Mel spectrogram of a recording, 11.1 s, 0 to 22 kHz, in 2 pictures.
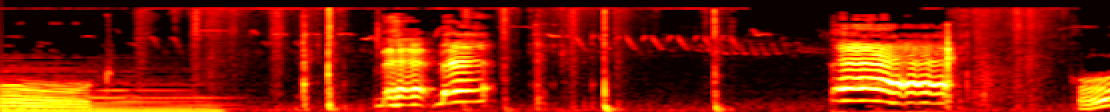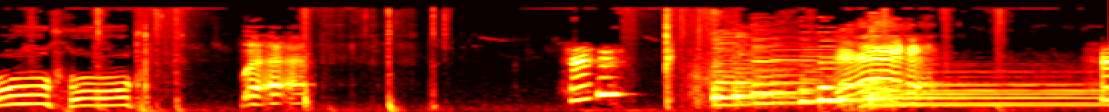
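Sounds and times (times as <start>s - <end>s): cartoon animal bleating calls: 4.2s - 4.8s, 6.8s - 7.1s, 9.6s - 10.3s.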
